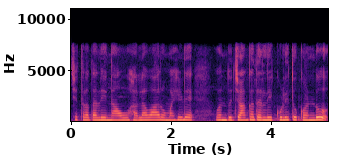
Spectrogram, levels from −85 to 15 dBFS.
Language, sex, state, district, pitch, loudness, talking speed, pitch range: Kannada, female, Karnataka, Mysore, 235 Hz, -16 LUFS, 95 wpm, 230-245 Hz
